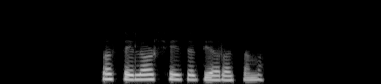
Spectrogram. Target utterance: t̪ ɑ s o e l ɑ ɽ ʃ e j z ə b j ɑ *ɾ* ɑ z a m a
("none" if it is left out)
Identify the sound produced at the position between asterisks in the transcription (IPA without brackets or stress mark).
ɾ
